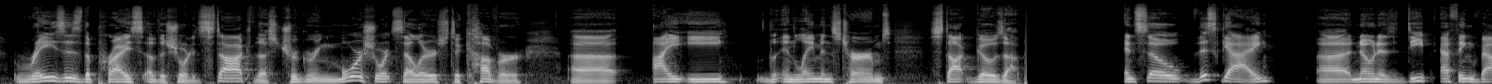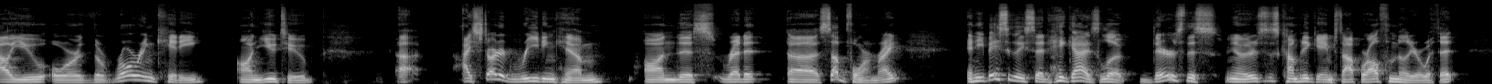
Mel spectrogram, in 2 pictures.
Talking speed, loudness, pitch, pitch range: 140 wpm, -20 LUFS, 115 Hz, 105-130 Hz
